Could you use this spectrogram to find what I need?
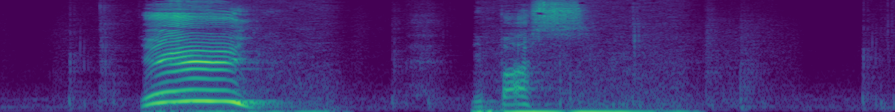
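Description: A young man speaks with animation, close into a microphone.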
